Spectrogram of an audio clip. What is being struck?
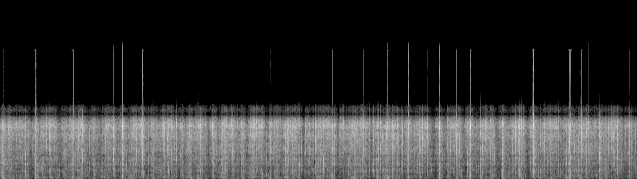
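Mylar foil balloon.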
